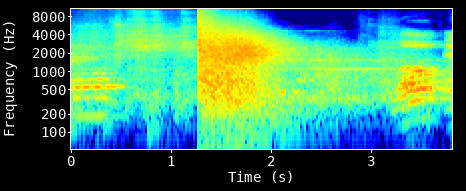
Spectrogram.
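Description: A single loud, close gunshot at an open-air gun range in Las Vegas, a sharp crack that decays into a long echo, with voices talking before and after it.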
